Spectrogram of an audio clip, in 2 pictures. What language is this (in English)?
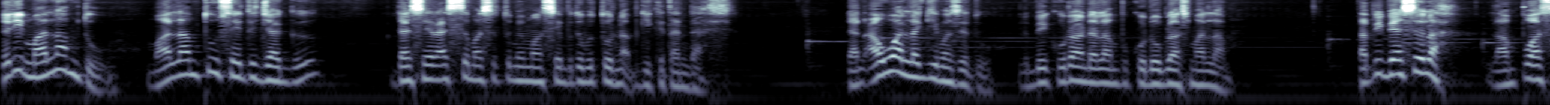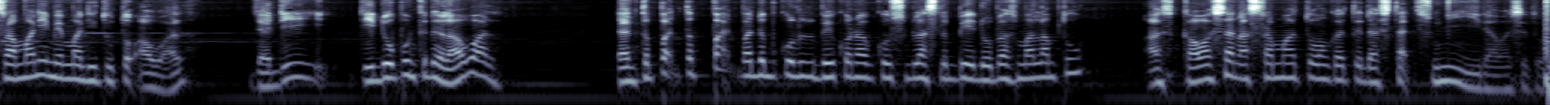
Malay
